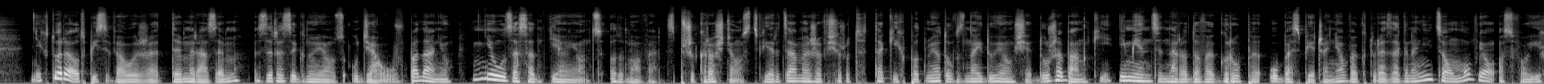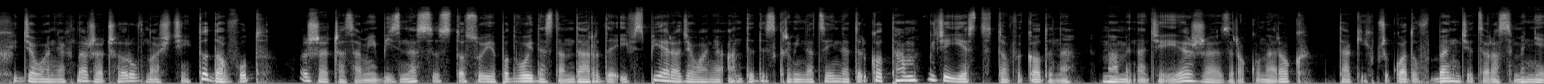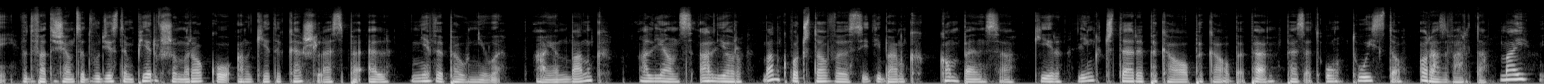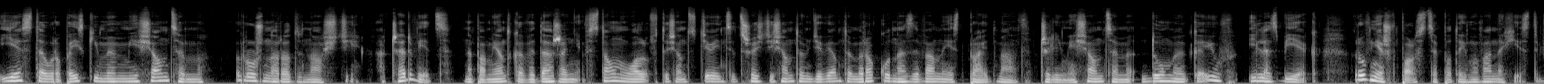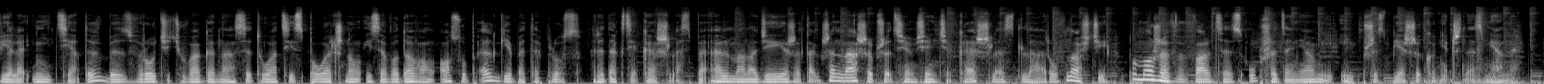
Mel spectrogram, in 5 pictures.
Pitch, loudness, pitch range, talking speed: 120 Hz, -18 LUFS, 110-140 Hz, 120 wpm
